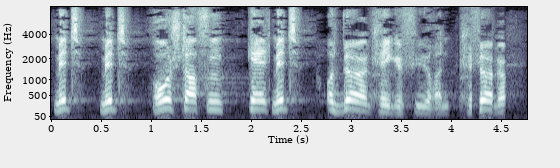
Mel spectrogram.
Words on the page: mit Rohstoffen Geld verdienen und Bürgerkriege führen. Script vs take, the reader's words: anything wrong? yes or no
yes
